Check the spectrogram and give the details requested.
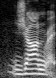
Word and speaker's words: genre: artists or to talk about your favorite genre genre is the pronunciation of this word okay so let's move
